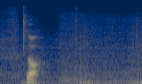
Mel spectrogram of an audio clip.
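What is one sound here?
A flame burns with a soft crackle.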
